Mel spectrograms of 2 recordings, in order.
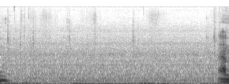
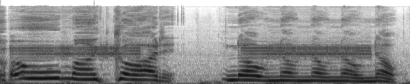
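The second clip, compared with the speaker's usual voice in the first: high, loud, drawn-out panicked cry; terrified scream; 11 semitones higher, 9 dB louder, much slower than usual. Real, not acted. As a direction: scream it as the monster comes. Fleeing the monster.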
